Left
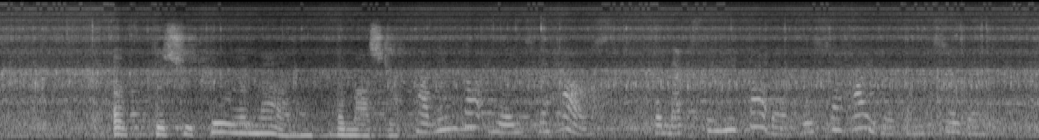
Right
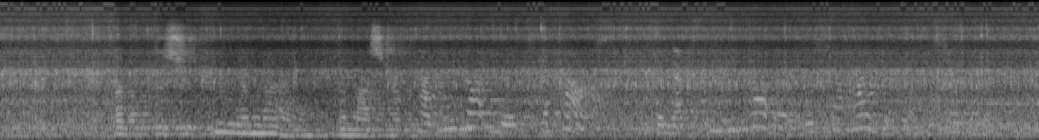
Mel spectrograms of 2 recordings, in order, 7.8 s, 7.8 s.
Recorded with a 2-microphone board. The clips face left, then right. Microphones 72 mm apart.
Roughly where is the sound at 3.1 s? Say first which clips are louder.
Left 4 dB; left.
